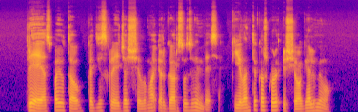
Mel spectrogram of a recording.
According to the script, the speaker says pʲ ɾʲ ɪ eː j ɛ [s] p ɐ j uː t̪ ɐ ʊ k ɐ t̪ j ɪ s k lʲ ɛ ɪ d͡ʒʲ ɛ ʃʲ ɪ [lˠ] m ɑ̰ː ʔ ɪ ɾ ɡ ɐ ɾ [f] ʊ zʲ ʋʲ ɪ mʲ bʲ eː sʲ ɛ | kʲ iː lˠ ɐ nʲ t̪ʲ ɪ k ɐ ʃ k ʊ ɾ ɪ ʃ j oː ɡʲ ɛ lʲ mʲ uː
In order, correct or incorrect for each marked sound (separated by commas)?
correct, correct, incorrect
